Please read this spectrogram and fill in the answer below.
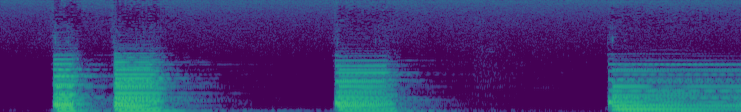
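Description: Piano music: single chords struck with pauses between, two close together near the start, another a little past three seconds, and a last one about six seconds in that is held and rings on.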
